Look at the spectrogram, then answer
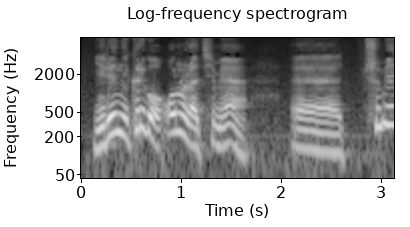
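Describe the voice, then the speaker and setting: Swinging very widely in pitch, a man speaks in a dark, mellow tone. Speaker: opposition party spokesperson and lawmaker. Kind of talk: political debate. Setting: studio. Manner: interrupts, combative.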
